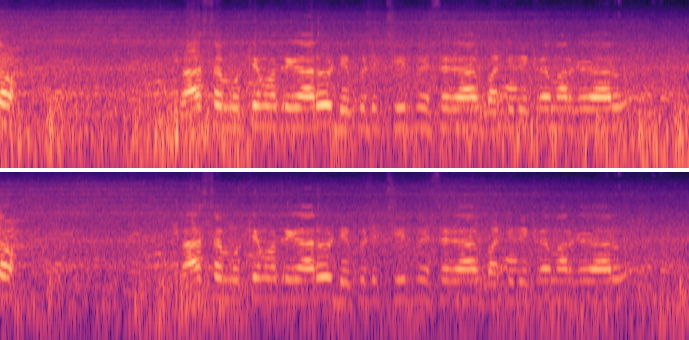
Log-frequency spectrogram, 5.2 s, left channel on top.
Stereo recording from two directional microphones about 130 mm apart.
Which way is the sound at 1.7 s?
25° left (ahead or behind).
